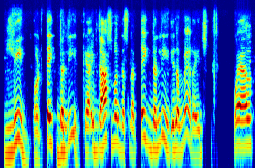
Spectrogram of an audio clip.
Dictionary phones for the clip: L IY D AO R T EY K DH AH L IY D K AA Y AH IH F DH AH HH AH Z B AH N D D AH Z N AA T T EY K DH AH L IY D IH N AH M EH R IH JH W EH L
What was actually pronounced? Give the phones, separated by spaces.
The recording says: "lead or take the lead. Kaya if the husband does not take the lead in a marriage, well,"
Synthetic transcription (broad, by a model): L IY D AO R T EY K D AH L IY D K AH Y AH IH F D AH HH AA S B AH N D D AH S N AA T T EY K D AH L IY D IH N AH M EH R IH JH W EH L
